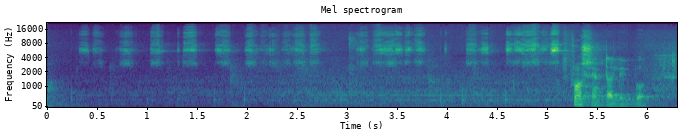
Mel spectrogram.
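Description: A pen scratches on paper in quick, faint strokes against quiet background noise, and a voice breaks in louder near the end.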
